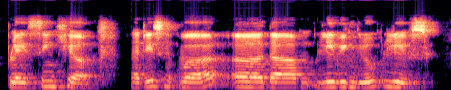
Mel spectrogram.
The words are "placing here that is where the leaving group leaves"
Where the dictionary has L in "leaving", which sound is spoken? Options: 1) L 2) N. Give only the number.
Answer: 1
